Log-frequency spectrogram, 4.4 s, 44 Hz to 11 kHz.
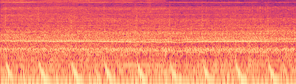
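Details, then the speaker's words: Toyota Camry XV10 at idle with the intake refitted and the intake-to-cam-cover hose left open: a loud constant hiss over a slow pulsing idle, air drawn in through the hose; a vacuum leak, later found split and rock hard. "hose is letting in air, so I need to block that off back to, or plumb that up back to where it was plumbed up."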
